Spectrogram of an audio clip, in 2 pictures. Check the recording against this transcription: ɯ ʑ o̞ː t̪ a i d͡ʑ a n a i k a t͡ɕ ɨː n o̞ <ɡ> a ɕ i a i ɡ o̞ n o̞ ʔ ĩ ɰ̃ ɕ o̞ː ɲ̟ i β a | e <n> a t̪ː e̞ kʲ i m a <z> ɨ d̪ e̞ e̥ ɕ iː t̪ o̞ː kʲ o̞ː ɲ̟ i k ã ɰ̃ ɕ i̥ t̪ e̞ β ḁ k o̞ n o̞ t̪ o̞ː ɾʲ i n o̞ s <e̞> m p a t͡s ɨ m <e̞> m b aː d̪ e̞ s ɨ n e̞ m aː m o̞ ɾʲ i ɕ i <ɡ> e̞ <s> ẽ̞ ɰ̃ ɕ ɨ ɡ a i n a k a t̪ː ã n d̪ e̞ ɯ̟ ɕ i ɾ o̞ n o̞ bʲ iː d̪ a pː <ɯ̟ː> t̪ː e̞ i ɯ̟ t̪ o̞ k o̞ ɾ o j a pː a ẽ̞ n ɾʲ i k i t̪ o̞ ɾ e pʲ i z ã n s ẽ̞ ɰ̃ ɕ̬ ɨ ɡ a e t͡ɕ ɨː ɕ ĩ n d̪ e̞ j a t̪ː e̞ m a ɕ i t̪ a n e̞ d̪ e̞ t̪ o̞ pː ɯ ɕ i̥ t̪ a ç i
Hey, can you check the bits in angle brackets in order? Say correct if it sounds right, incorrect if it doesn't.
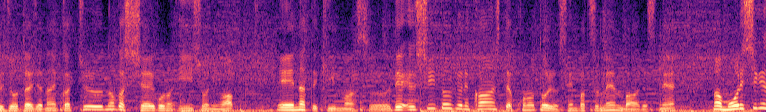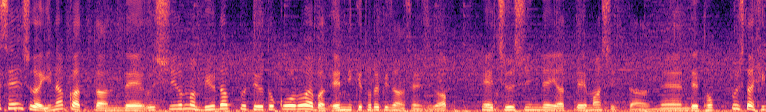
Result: correct, correct, incorrect, incorrect, incorrect, correct, correct, incorrect

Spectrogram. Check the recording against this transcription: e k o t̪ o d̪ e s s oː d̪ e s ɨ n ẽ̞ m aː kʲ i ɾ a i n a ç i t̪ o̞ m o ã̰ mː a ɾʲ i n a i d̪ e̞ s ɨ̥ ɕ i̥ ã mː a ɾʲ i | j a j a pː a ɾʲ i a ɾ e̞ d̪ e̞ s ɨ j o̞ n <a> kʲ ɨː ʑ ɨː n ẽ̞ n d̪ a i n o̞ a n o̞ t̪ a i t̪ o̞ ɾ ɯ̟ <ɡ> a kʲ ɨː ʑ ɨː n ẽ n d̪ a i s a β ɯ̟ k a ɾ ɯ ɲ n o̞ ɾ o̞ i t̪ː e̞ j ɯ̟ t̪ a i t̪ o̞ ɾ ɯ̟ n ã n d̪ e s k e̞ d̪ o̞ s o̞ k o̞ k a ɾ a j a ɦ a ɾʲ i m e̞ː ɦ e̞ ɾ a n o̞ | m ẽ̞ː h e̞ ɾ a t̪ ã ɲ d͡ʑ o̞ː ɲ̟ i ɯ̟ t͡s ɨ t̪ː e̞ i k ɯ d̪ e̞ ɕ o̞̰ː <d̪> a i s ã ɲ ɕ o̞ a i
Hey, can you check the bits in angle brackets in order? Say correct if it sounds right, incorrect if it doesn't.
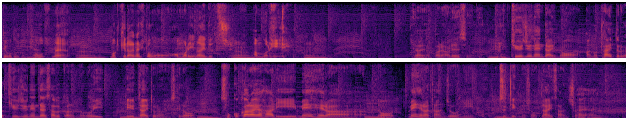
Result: incorrect, correct, correct

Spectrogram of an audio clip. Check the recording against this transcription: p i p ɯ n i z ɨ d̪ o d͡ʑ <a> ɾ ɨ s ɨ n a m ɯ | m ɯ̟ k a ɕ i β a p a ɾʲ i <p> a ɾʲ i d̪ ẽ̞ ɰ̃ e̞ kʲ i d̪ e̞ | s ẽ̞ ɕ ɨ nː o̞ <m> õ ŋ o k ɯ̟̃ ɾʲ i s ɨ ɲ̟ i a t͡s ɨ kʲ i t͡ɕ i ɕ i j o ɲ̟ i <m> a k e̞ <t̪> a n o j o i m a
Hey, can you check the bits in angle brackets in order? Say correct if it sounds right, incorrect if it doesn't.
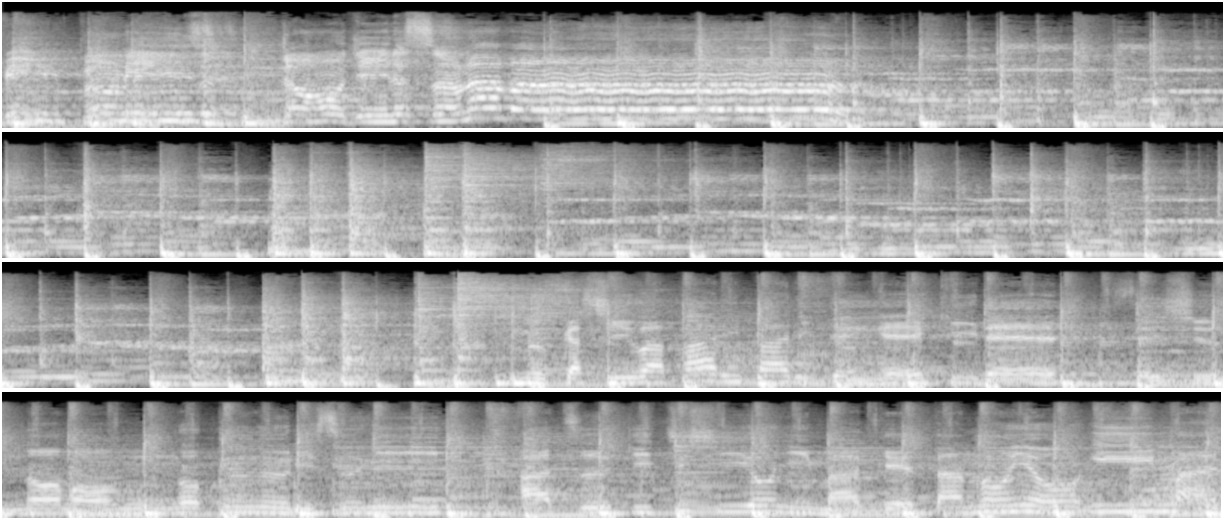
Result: incorrect, correct, correct, correct, correct

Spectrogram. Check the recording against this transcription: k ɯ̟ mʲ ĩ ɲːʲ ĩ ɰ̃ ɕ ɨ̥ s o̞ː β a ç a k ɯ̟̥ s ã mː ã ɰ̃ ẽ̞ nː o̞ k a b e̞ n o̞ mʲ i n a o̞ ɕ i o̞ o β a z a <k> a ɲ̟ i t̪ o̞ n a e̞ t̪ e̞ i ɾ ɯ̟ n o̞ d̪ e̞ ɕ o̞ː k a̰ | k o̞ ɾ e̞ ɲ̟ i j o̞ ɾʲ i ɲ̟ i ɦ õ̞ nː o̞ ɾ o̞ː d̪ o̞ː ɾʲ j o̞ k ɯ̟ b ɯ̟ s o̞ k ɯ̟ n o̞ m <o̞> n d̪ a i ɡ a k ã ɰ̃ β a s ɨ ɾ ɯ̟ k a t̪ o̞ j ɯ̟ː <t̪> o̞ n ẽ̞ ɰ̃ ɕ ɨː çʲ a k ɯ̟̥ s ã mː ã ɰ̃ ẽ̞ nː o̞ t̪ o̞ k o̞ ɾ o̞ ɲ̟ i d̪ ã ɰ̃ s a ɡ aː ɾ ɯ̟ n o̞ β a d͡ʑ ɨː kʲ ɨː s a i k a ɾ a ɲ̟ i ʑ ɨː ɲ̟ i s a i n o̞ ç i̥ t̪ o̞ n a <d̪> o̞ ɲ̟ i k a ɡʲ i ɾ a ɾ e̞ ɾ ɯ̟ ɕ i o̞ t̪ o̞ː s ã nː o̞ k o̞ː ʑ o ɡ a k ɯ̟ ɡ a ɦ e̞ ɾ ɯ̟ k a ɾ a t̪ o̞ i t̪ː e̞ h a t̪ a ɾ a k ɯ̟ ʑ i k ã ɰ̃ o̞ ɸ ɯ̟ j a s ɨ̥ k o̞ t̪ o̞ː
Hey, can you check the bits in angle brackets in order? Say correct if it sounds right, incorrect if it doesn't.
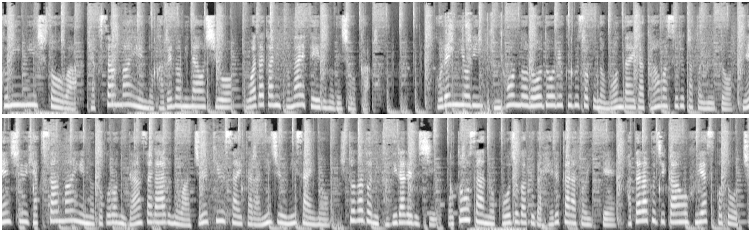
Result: correct, incorrect, correct, correct

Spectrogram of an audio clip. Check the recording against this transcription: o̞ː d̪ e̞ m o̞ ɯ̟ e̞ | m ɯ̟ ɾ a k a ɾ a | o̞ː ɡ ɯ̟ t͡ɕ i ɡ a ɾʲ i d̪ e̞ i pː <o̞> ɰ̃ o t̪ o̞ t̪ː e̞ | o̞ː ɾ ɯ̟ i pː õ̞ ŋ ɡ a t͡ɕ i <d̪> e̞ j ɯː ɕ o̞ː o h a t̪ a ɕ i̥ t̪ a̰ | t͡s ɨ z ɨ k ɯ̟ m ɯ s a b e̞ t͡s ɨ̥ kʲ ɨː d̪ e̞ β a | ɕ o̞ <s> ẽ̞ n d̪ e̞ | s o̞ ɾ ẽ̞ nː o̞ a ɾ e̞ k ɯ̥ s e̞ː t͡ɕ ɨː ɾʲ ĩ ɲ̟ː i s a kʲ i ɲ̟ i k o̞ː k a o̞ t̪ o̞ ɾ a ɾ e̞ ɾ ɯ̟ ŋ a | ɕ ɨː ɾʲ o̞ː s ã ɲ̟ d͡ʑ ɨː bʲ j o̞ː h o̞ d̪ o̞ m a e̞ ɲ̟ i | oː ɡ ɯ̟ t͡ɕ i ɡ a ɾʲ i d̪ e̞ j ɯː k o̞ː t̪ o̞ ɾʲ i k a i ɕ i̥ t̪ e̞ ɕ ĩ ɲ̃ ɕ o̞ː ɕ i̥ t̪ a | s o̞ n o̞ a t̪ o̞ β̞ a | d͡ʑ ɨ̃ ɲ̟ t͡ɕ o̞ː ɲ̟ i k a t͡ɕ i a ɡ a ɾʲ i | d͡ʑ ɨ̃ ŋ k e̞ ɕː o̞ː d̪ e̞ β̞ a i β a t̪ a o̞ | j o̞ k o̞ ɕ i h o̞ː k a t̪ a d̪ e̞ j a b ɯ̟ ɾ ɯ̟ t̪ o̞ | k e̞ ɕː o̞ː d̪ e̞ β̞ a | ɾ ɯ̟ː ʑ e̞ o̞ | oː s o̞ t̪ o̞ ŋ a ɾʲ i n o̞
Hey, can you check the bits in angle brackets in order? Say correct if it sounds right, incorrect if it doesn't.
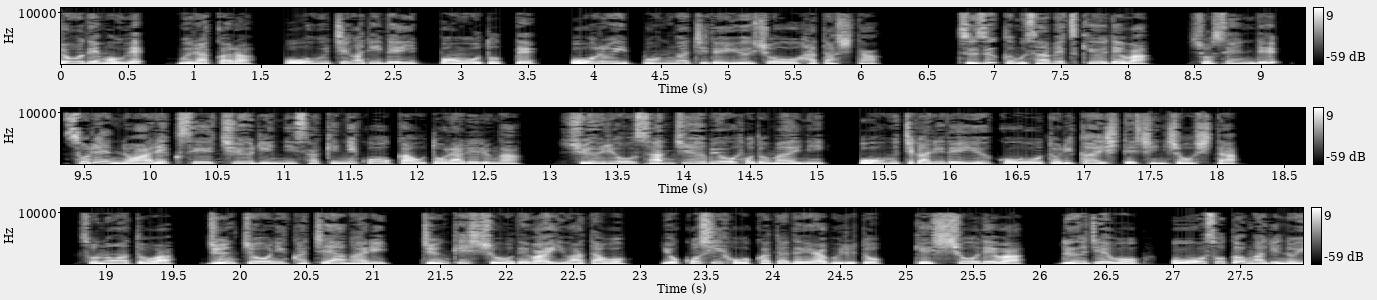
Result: incorrect, correct, correct

